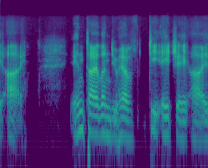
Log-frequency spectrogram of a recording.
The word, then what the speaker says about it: Thai: in thailand you have t-h-a-i the h is an aspirated t so it's it's the same thing thai but it's spelled differently and so we came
